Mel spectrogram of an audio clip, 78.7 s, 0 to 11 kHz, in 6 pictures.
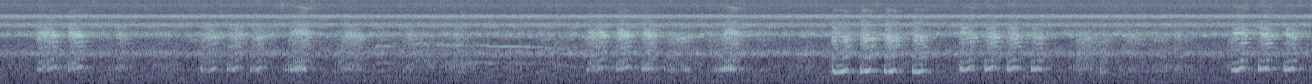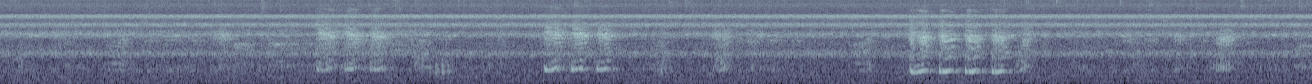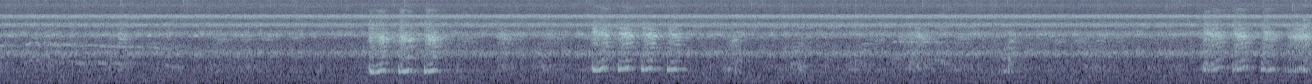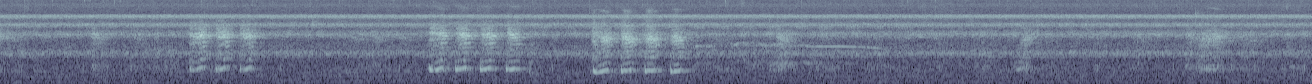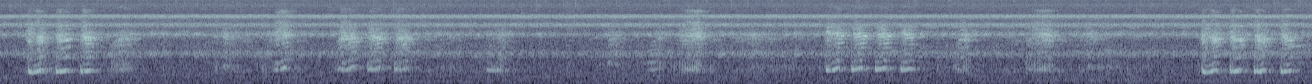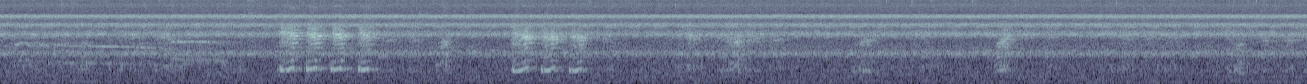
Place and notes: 綠屋民宿, 桃米里 Nantou County - Early morning
Crowing sounds, Bird calls, Frogs chirping, Early morning
Zoom H2n MS+XY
